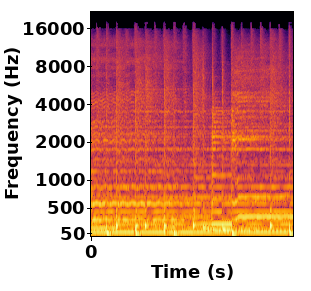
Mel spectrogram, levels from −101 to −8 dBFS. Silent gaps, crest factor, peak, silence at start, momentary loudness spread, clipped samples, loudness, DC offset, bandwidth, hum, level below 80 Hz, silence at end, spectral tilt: none; 12 dB; -2 dBFS; 0 s; 3 LU; under 0.1%; -16 LUFS; under 0.1%; 16.5 kHz; none; -20 dBFS; 0 s; -6 dB/octave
